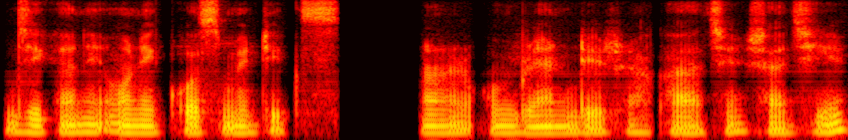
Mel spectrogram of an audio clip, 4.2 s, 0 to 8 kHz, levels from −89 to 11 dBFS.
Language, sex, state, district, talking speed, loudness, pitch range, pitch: Bengali, male, Odisha, Malkangiri, 140 wpm, -22 LUFS, 105-120 Hz, 105 Hz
